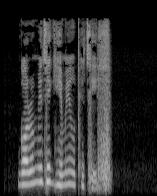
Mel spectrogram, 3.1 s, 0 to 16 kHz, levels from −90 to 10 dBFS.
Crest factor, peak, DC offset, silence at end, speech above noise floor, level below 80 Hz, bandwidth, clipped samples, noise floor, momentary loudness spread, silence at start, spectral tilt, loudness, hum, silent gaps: 20 dB; -4 dBFS; under 0.1%; 0.9 s; 49 dB; -66 dBFS; 11.5 kHz; under 0.1%; -69 dBFS; 5 LU; 0.35 s; -3 dB/octave; -20 LUFS; none; none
